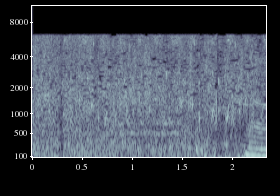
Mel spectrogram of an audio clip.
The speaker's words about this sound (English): Okay, we're out of the water now. And back into another waterfall.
